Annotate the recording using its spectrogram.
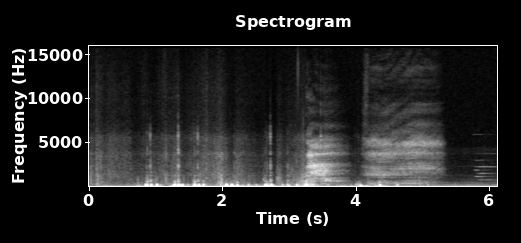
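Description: Handling thumps and the rustle of a pillow and bedding as a handheld camera is moved about. Then a person breathes out loudly twice: a short breath about three seconds in, and a longer exhale about a second later.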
